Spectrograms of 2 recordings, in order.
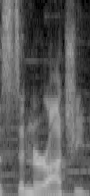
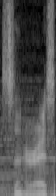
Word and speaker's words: Cinderace: And also let me know if you're excited for next week's deck, the Cinderace deck. I know it's pronounced Cinderace. I don't care. It's Cinderace now.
